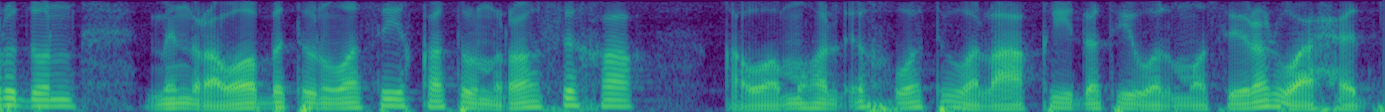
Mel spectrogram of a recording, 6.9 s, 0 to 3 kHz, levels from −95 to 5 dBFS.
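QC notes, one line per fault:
Nothing stood out on listening to the speech in this clip.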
